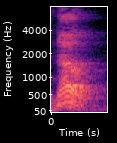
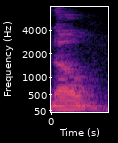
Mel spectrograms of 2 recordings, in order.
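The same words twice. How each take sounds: First: The word is said in a suspicious way. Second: The word is said plainly and simply. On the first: The denial sounds like the person is hiding something. The speaker calls it wrong. "that was hella suspicious" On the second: A simple, honest denial. The speaker calls it right. "You could have just said no"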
